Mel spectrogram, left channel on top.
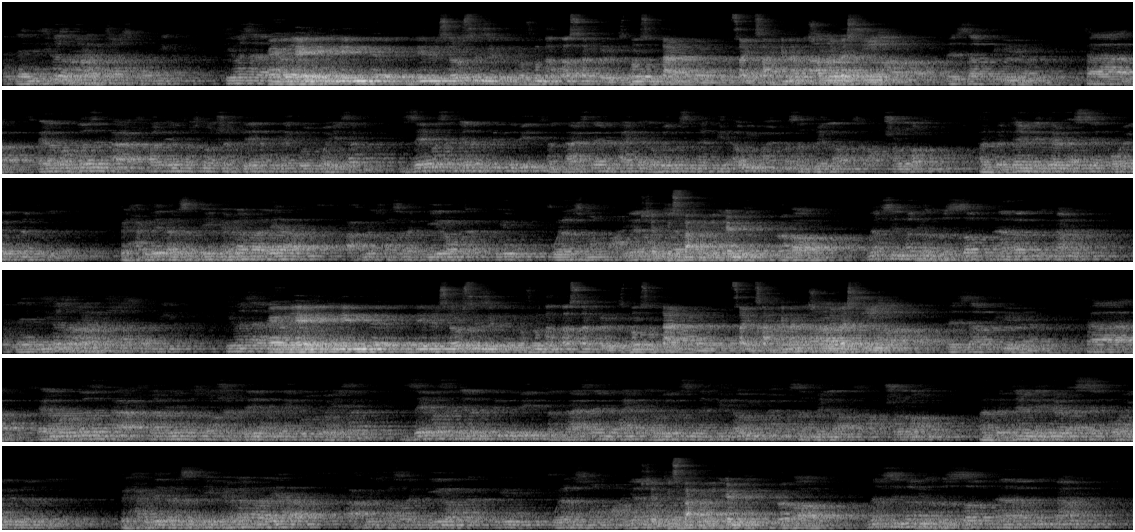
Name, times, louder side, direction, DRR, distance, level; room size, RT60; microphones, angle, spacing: voice 1, 0.1-1.7 2.2-3.3 4.4-4.7 8.1-10.3 10.8-11.3 11.7-14.9 15.3-20.6 21.1-23.3 23.8-25.7 26.0-27.8 28.1-29.5 30.5-30.8 31.3-33.4, left 1 dB, 85° left, -9 dB, 1.9 m, -30 dB
voice 2, 2.6-8.8 10.0-10.3 11.1-11.3 29.1-30.6 31.7-31.9, left 1 dB, 5° left, -7 dB, 1.5 m, -24 dB
14.0 x 5.2 x 3.4 m, 2.5 s
head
